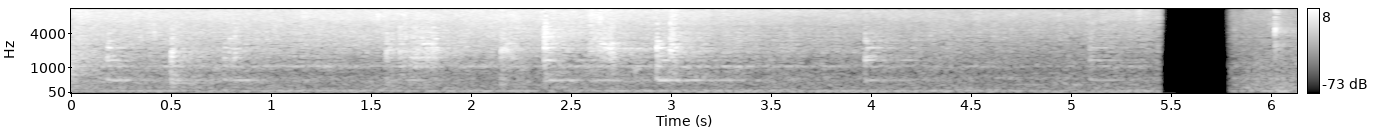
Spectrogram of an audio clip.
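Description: Cauliflower and tomato with kasuri methi are stirred in a hot pan for soybean pulao, a spoon scraping in irregular strokes over a steady close sizzle.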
